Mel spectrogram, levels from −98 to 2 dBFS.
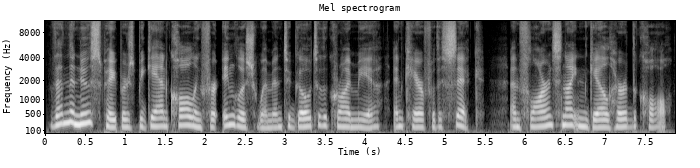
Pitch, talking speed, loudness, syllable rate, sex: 190 Hz, 185 wpm, -18 LUFS, 4.9 syllables/s, female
